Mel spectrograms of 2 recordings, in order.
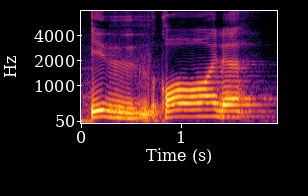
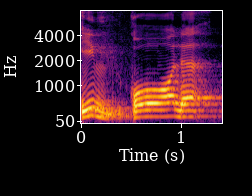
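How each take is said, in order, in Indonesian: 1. Bunyi z mengalir terus tanpa berhenti. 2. Bunyi z terputus secara tiba-tiba. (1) "Seharusnya suara tidak terputus" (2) "Contoh pengucapan yang keliru"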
